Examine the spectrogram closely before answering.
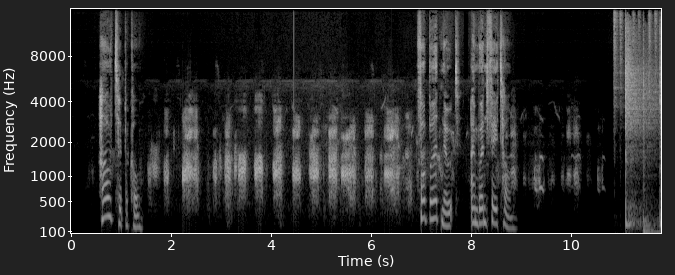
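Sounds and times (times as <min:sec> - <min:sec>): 
speech: 0:00.6 - 0:01.5, 0:07.0 - 0:09.0
greater flamingos chattering with harsh nasal honking calls: 0:01.4 - 0:07.8, 0:08.5 - 0:10.8.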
